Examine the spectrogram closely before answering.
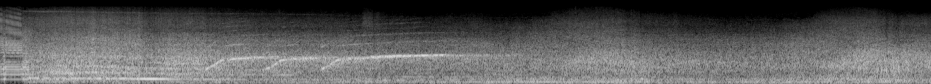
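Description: Fire rescue truck's siren winding up in three quick rising sweeps, the last held high for about a second before it stops. Underneath, the truck's engine runs as it passes and pulls away. A brief rattling burst comes right at the start.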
